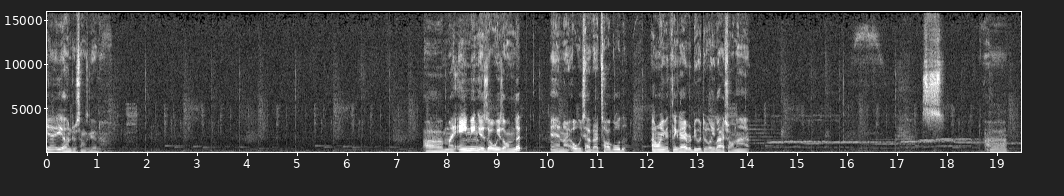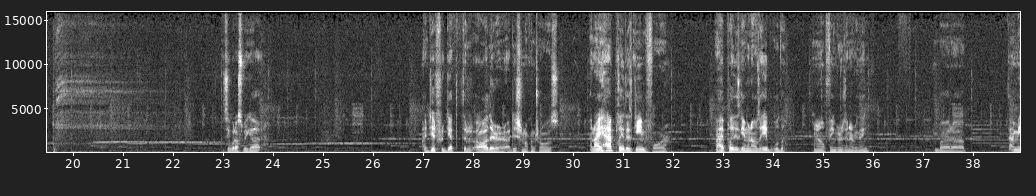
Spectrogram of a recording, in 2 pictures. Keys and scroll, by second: 2.1-4.7 typing.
